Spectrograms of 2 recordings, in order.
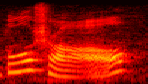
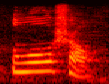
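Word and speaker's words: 多少: Cara bacanya bukan 多少, tetapi 多少.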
